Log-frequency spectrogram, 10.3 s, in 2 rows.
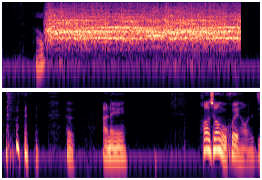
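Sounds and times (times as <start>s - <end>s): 
speech: 0.7s - 1.2s, 6.4s - 7.7s, 9.2s - 10.3s
audience applause: 0.8s - 4.8s
crowd cheering: 0.8s - 4.8s.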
